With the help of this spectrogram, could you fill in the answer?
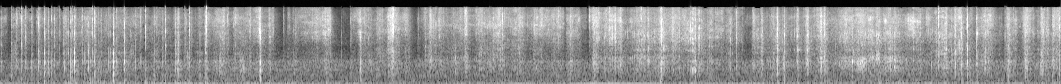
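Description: A small, light green metallic plastic ribbon gift bow is held in both hands while long nails scratch and squeeze it. The result is a steady stream of dense, bright crinkling and crackling over a low rumble.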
